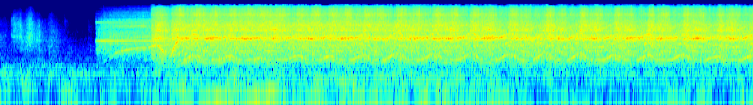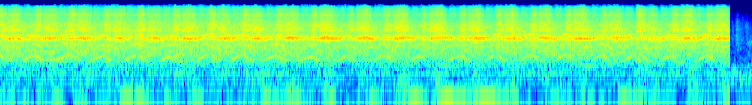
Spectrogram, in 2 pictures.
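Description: Cordless drill spinning a Flex-Hone ball hone inside an oiled cast-iron cylinder bore, honing out the last of the pitting. It starts about a second in and runs steadily, its pitch wavering up and down a little under twice a second as the hone is stroked in and out, then cuts off just before the end.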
